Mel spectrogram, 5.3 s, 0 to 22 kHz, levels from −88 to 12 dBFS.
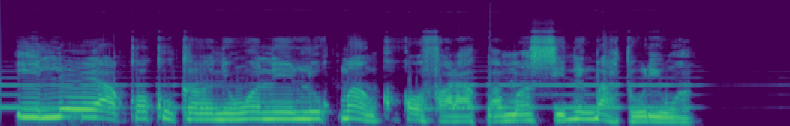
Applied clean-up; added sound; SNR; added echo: neural mask model RNNoise.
